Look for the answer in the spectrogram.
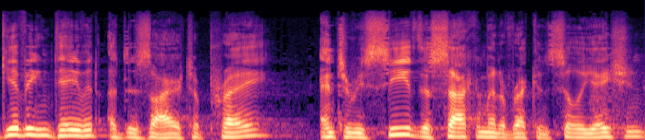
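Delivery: ordinary delivery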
